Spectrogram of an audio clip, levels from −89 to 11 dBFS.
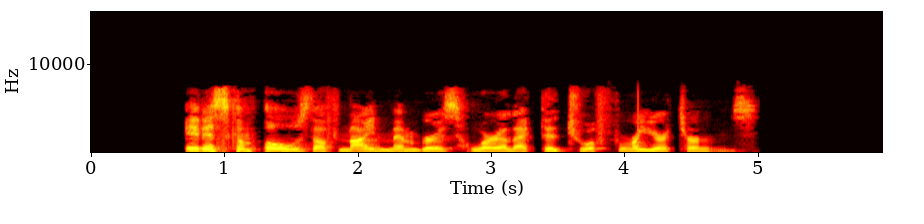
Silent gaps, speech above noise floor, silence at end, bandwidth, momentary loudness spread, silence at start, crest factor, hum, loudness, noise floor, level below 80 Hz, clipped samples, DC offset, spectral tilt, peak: none; over 71 dB; 0.95 s; 7.8 kHz; 9 LU; 0.7 s; 18 dB; none; -18 LUFS; under -90 dBFS; -64 dBFS; under 0.1%; under 0.1%; -3.5 dB/octave; -2 dBFS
